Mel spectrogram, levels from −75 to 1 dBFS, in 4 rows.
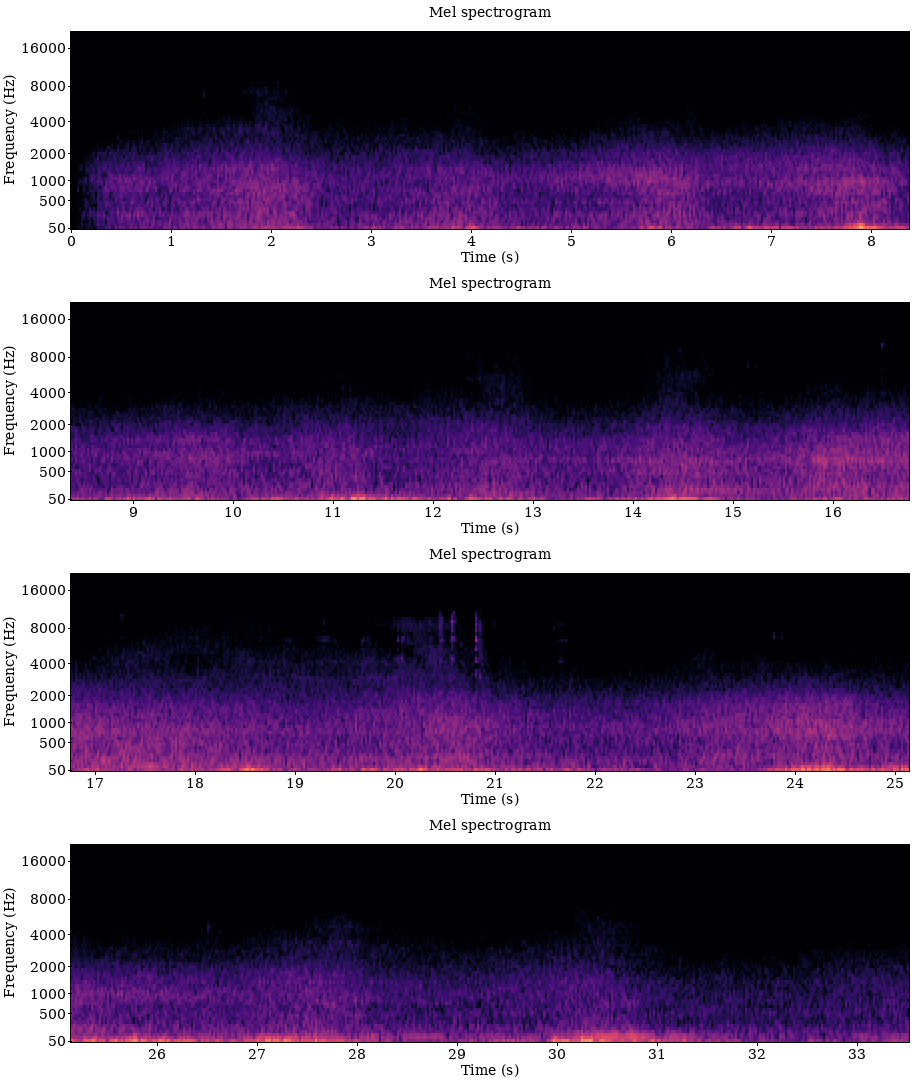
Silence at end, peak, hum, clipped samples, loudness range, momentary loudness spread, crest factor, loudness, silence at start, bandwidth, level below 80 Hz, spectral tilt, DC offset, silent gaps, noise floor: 0 s; -6 dBFS; none; under 0.1%; 6 LU; 11 LU; 24 dB; -40 LUFS; 0.25 s; 10.5 kHz; -38 dBFS; -6 dB/octave; under 0.1%; none; -51 dBFS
